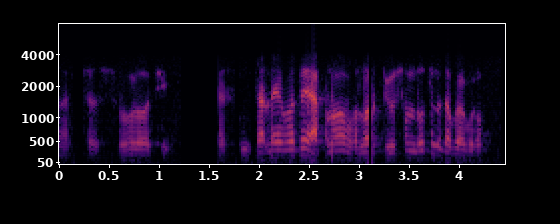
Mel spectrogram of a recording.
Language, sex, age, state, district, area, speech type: Odia, male, 45-60, Odisha, Jajpur, rural, conversation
